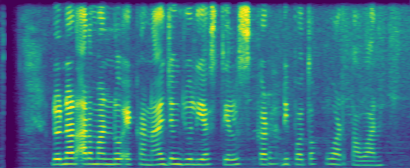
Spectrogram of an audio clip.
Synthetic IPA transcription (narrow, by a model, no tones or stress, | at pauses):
dɔnara̰rmandoʔɛkanad͡ʒɨŋd͡ʒuliast̪ilskɨrdipɔt̪ɔkuwart̪awan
